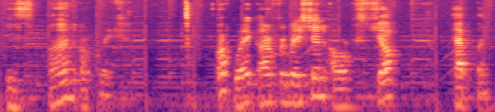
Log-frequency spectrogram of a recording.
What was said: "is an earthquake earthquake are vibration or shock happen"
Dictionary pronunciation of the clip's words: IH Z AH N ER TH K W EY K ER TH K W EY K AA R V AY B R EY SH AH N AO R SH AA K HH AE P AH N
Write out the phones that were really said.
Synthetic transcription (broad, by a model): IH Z AH N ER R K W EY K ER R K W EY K AA R F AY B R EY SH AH N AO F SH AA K HH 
